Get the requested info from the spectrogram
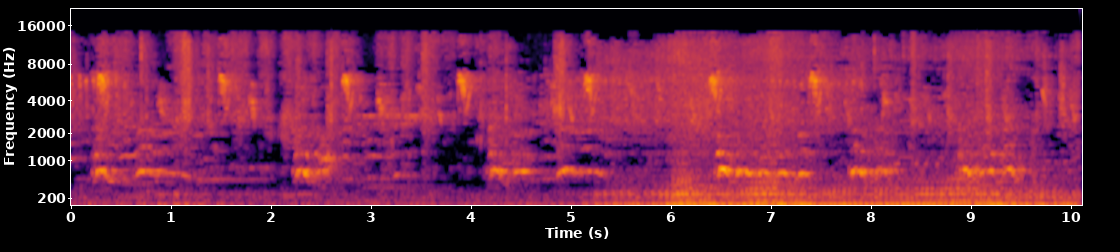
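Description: Repeated short calls of a bird, one wavering note about once a second. A low steady hum joins about six seconds in.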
